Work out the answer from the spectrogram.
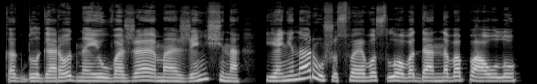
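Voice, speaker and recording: A woman's voice: fairly low pitch, fairly even intonation, moderate pace, a bit bright, clean tone, dry recording, studio quality, close to an everyday voice. A woman voicing a proud, commanding older female snake-woman.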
